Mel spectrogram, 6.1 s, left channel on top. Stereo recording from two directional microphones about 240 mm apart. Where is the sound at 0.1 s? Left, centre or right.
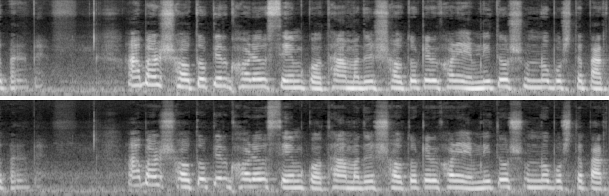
Left.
